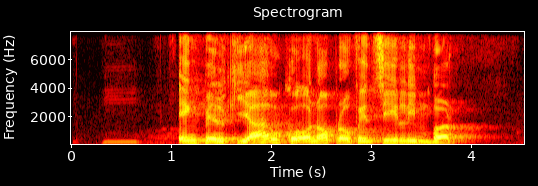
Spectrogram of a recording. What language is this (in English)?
Javanese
